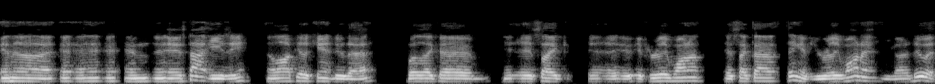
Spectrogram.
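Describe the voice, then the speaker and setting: The man's pitch is fairly high and his intonation monotone and flat. He talks at a fairly quick pace. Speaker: podcast interviewer. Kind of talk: casual interview chat. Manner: halting, repetitive.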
